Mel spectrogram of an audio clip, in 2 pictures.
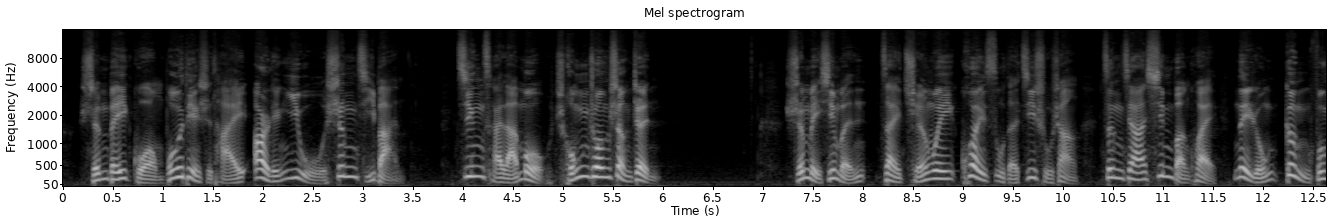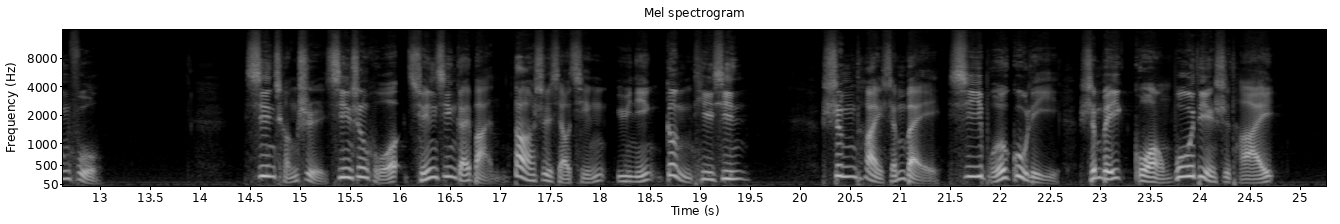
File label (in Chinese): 电视台改版宣传片; 沈北电视台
